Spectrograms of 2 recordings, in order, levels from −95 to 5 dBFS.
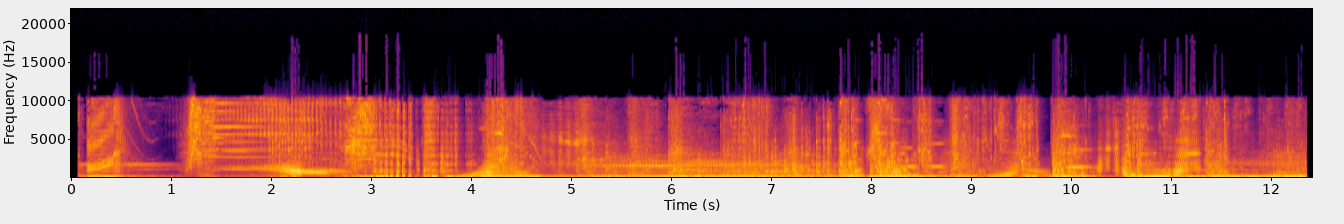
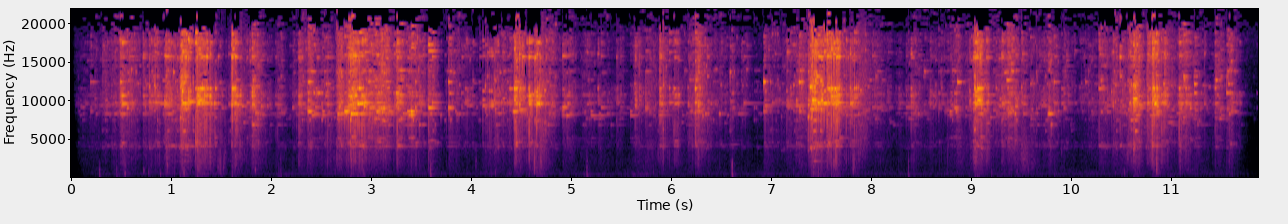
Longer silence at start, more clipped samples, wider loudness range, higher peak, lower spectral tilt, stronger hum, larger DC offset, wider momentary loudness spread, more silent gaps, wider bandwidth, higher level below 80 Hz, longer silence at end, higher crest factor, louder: second, 0.05 s vs 0.2 s; neither; second, 1 LU vs 6 LU; first, 0 dBFS vs -6 dBFS; first, -4 dB/octave vs 7 dB/octave; neither; neither; second, 7 LU vs 22 LU; neither; second, 11 kHz vs over 20 kHz; first, -14 dBFS vs under -90 dBFS; second, 0.05 s vs 0.2 s; second, 10 dB vs 22 dB; first, -12 LUFS vs -23 LUFS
